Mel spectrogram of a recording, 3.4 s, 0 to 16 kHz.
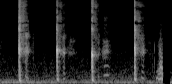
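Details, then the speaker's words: Four short, dry, deliberate coughs from a baby aged up to 2 months, with a bit of laughter; a fake cough done to make parents laugh, not from illness. "So yun lang nakuha kong video para sa ubo na yan ang tawag diyan pero wala talaga sa libro yan parang fake cuff in kapampangan pagawa na namo so ang reason diyan is marunong m magpatawa si baby"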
